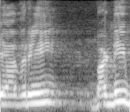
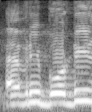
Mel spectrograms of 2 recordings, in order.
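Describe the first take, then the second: First: Said in the usual way. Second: Everybody with an O sound, "every-BO-dee"; Everybody said as "every-bodee" with round O; wrong pronunciation demo. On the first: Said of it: "Everybody बोलते हैं". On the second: Shown as a demonstration. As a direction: mispronounce Everybody, rounding "buh" into "bo". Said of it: "Everybody नहीं बोलते".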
